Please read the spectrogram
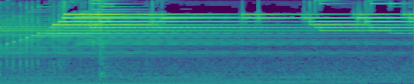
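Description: A shimmering chime sound effect. A quick rising run of high, bell-like tones begins about half a second in, then a cluster of high ringing tones is held, with small sparkles on top.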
